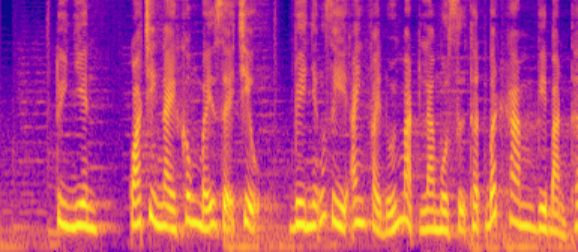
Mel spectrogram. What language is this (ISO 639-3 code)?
vie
